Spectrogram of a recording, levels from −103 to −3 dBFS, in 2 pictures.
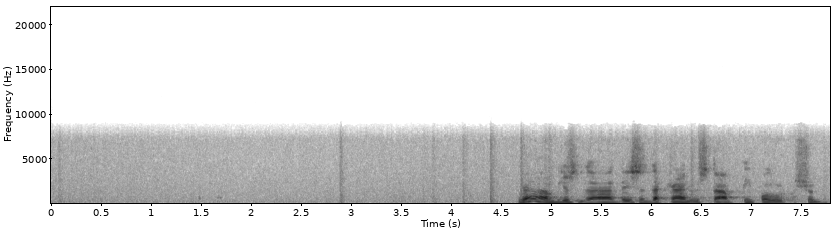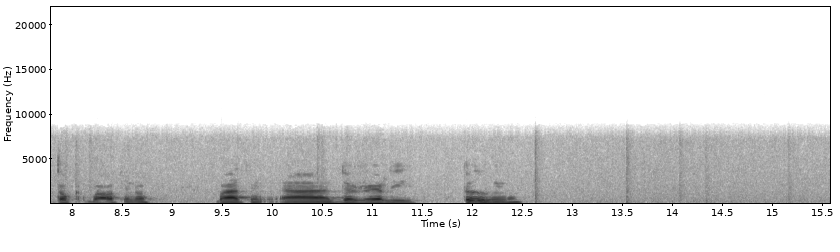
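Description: Nothing stood out on listening to this speech, which comes across as a normal call recording carried by the Opus codec, with nothing heard above 8 kHz.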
